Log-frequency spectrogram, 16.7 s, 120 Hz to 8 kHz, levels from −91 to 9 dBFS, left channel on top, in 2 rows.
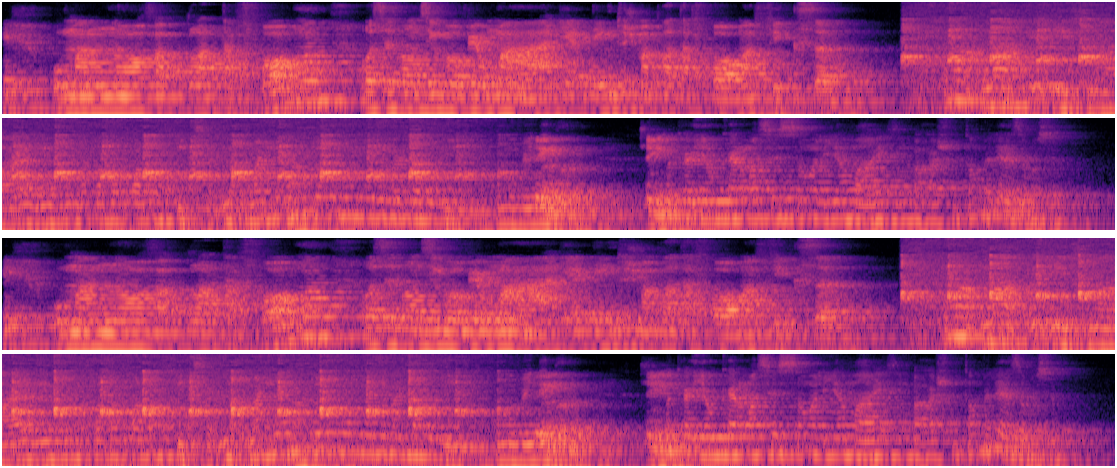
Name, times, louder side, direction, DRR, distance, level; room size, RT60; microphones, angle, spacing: voice 1, 0.0-6.3 10.5-10.6 12.3-12.5 13.1-13.4, left 1 dB, 50° left, -2 dB, 0.8 m, -22 dB
sound 1, 6.7-12.1, right 1 dB, 90° right, 1.0 m, -24 dB
voice 2, 7.0-12.7 13.3-16.3, right 1 dB, 25° right, 0 dB, 0.4 m, -26 dB
5.0 x 2.1 x 3.9 m, 1.3 s
head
